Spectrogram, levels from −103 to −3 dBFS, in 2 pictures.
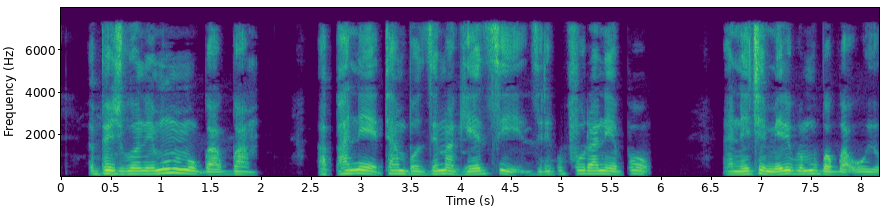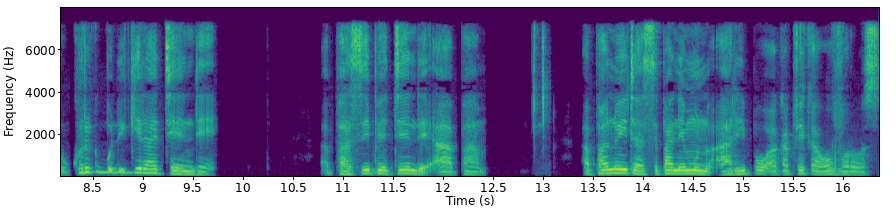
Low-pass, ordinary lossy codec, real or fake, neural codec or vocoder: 7.2 kHz; MP3, 64 kbps; real; none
